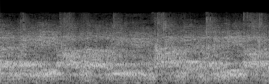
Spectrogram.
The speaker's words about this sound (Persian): علارغم این سرکوب شدید، خیابان ها شلوغ هستند و صدای شعار قطع نمی شود. تجمعات محدود به مناطق مرکزی شهر نیست. اینجا غرب تهران است، سردار جنگل.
